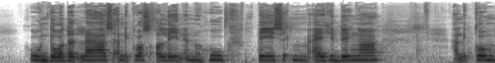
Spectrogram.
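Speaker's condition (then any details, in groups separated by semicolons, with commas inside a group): Deafness with cochlear implant; congenital, implant from age two, magnet in head, cochlear electrodes, once robotic sound, pain, stopped use; still uses cochlear implant, lip reads well, phone typing when needed, sister Demi supports with sign; speech therapy to practise speech, says speaks very well now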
